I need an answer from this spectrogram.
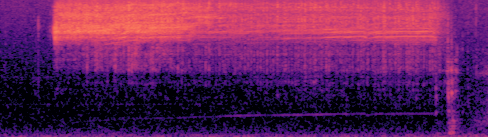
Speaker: And indeed, it does. So, clearly I've done everything right when getting that back together.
